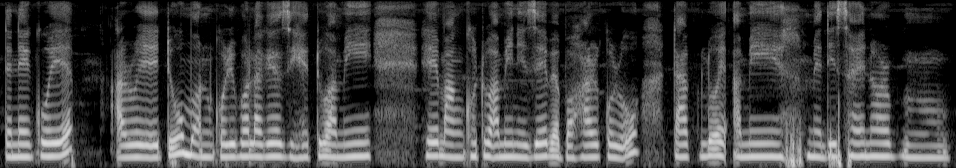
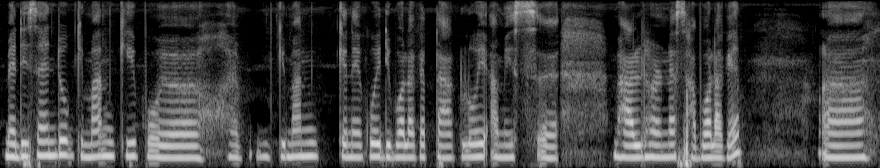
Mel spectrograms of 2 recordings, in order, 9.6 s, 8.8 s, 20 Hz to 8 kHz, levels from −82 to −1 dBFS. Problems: background sounds at intervals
